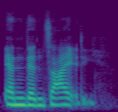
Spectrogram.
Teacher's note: 最后一个 and anxiety, 它的 d,and 的 d 跟 anxiety 的 an 会连在一起变成 and anxiety. · Term: 连音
